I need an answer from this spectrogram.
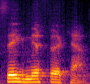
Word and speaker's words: significant: either way I'd say I really believe it has four syllables significant yeah anyhow sorry guys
